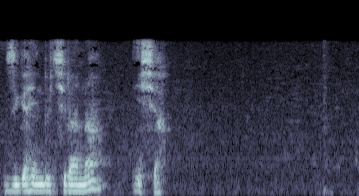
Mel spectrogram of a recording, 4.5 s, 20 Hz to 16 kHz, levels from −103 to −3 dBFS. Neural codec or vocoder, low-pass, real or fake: none; 7.2 kHz; real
